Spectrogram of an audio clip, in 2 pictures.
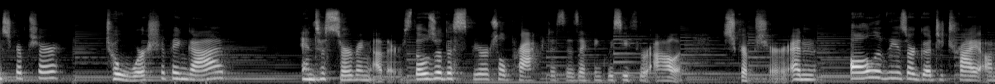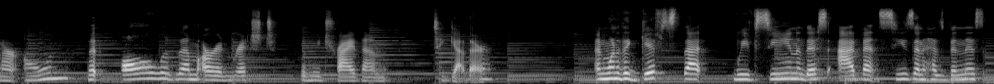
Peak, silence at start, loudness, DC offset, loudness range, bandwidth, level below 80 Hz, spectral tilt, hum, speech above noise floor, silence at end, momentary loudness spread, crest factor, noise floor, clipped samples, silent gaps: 0 dBFS; 0 s; -19 LUFS; under 0.1%; 5 LU; 14.5 kHz; -58 dBFS; -4 dB/octave; none; 22 dB; 0 s; 15 LU; 18 dB; -41 dBFS; under 0.1%; none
